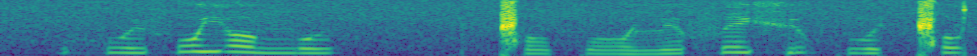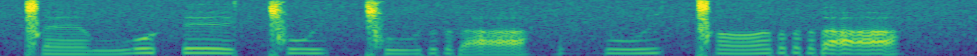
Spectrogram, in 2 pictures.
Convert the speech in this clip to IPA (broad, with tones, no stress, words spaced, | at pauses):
xʷe˧y̯fo˥jʌː˧ŋʷɯ˧ | ǁo˩ poː˩lʲʌ˧ fe˥xʲṵ˥˩kʷʌ˧y̯ǁo˥˩ ǀɛː˩ŋʷɯ˥ʔeː˥˩ǀu˧i̯ ǀu˩˥ra̰˩ | fuː˩˥i̯ǀʌː˩˥ ra̰˥˩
